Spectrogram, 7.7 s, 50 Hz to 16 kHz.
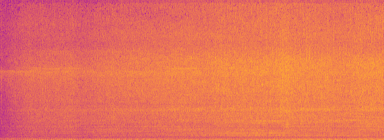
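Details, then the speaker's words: High-mileage (246,000 miles) Ford Explorer Sport Trac 4.0 V6 running 10W40 oil to quiet timing-chain death rattle, not a true fix: even low idle hum with no chain rattle or slap; oil pressure fine, running healthy. "we're running great dude i'm stoked that's huge what can i say"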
